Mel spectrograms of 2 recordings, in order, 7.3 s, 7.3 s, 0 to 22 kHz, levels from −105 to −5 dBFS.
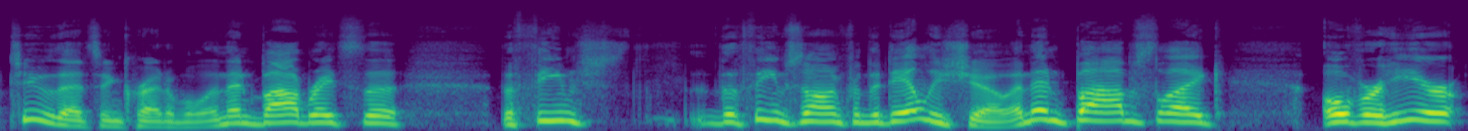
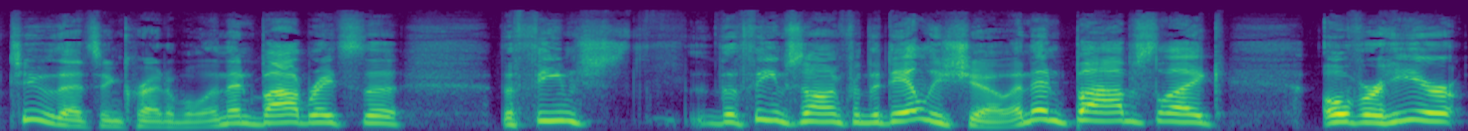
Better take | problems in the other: second | muffled; very; fading above 2.5 kHz

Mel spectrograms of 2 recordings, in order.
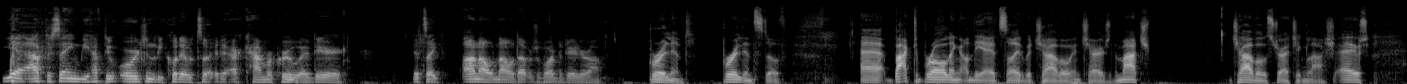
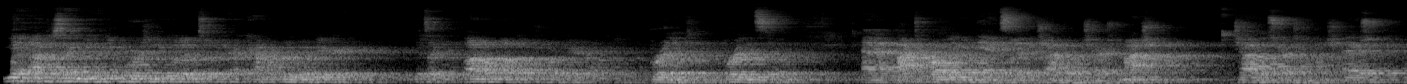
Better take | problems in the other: first | room echo; strong; dies away in 2.4 s // off-mic speech; far

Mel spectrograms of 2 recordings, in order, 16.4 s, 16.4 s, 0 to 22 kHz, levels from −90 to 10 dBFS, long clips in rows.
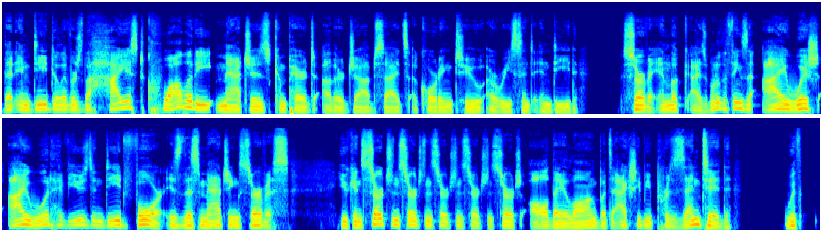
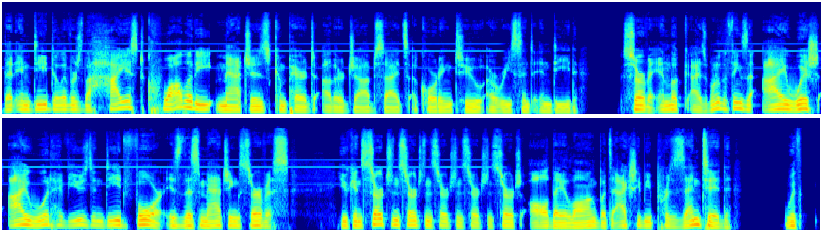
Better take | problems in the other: first | high-pitched whine; faint; until 5 s and from 7 to 13 s; 4 kHz, 25 dB below the speech

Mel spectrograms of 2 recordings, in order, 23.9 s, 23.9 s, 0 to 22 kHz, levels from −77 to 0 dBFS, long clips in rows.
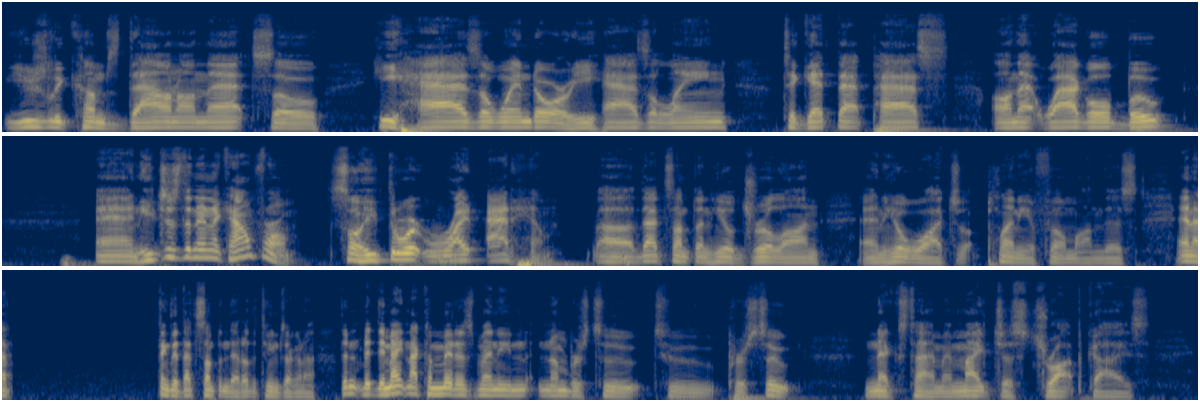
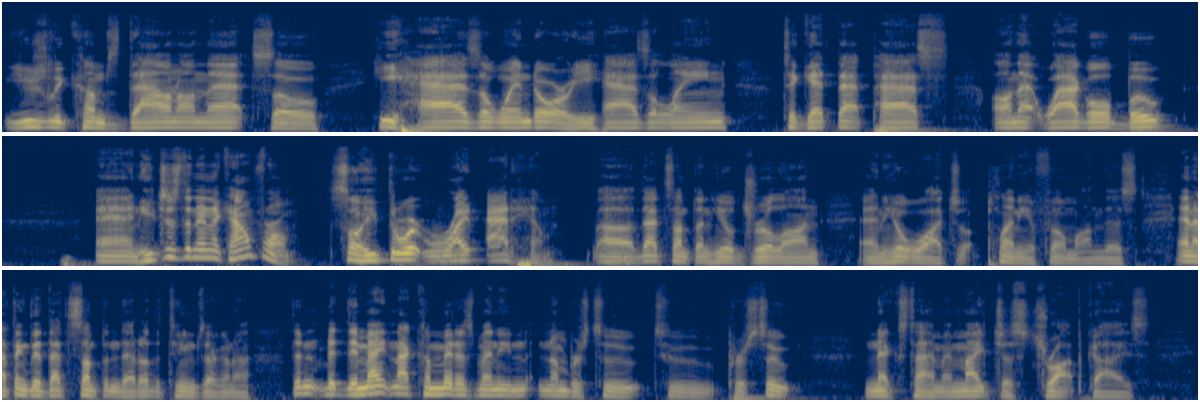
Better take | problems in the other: second | audio freezing; at 16 s for 1 s

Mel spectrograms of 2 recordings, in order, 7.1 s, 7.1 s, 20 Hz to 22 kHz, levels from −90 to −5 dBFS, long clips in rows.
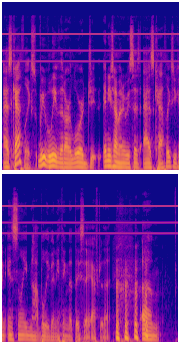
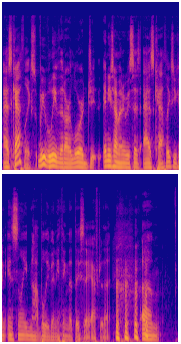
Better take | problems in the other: second | high-pitched whine; noticeable; throughout; 10 kHz, 15 dB below the speech

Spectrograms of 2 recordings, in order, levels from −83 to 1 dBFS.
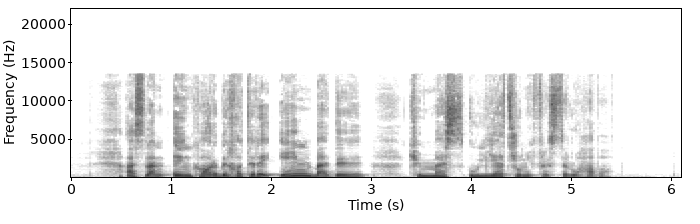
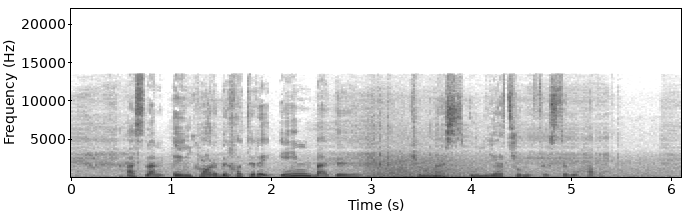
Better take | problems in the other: first | wind noise on the microphone; heavy; 7 dB below the speech

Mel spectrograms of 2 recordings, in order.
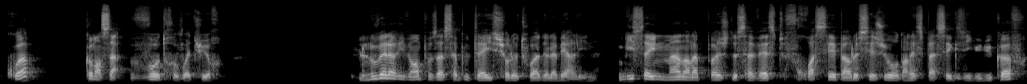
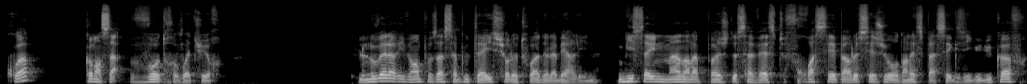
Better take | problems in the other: second | thin; somewhat; fading below 300 Hz

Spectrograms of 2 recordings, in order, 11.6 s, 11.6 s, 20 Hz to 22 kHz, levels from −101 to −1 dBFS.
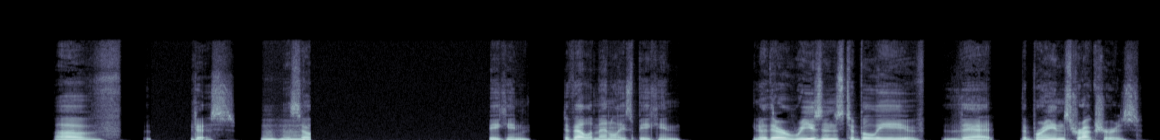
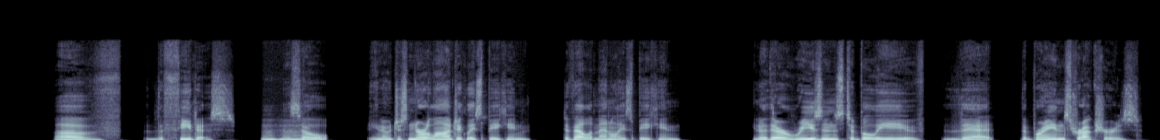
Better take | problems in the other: second | audio cutting out; at 1.5 s and at 3 s for 2 s

